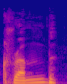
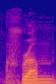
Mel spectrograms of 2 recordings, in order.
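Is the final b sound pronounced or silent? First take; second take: pronounced; silent. First: The final b is pronounced. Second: The final b is silent. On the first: The speaker calls it wrong. "not crumb" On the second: The speaker calls it right.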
